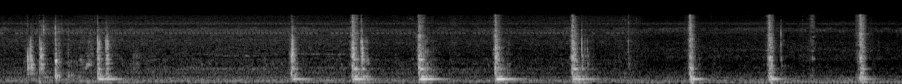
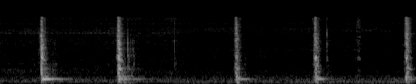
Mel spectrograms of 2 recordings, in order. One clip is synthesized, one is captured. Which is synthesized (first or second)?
second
